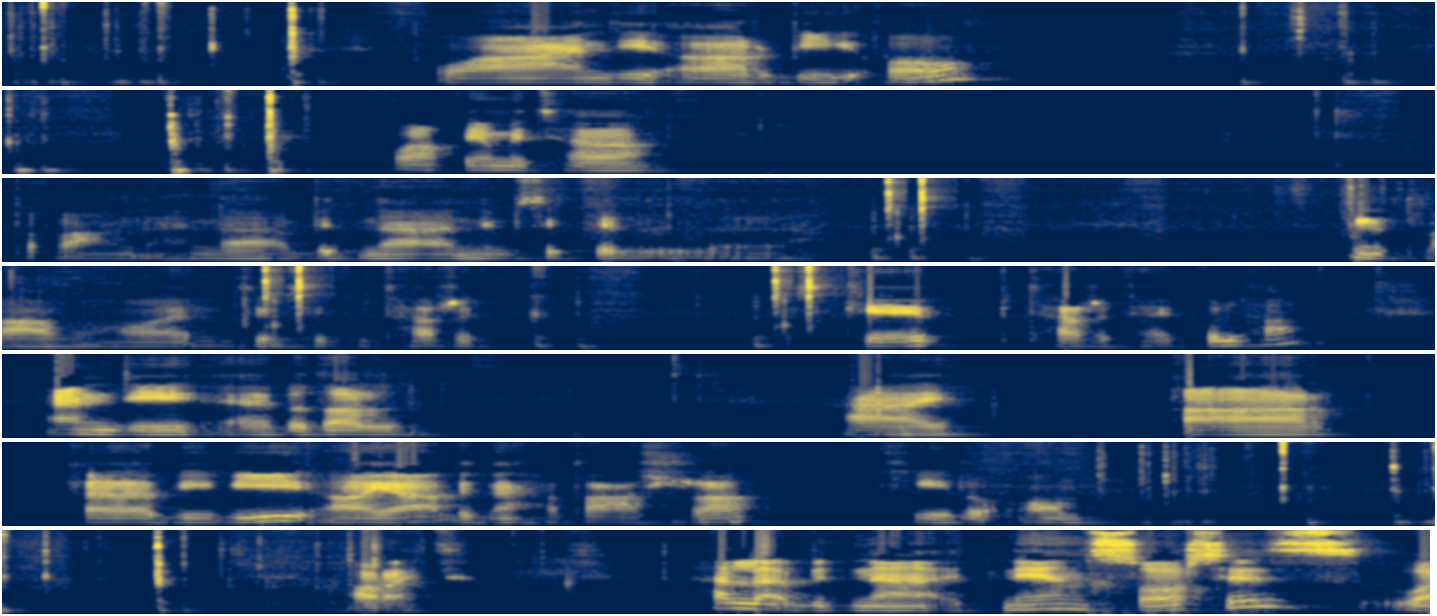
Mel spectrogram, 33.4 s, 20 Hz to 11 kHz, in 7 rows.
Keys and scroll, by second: 13.8 ctrl+z, 14.4 ctrl+z, 24.6 Escape.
